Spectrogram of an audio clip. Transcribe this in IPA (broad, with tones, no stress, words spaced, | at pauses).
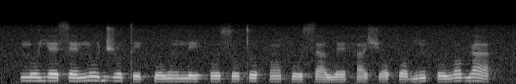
no˧jɛ˧sɛ˧ no˦ d͡ʒo˦˨te˨ k͡po˧wũ˧ne˧ ho˨so˨to˧ hɔ̃˧ fo˨sa˨wɛ˨ha˨ ʃɔ˨fɔ˧bũ˦ ho˧wɔ˦ɡa˦˨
